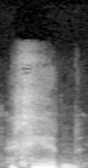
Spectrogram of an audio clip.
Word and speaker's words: Ayin: Ayin, which is sometimes, I know I'm not pronouncing that properly, it's more of a guttural sound, Ayin, which is sometimes described as having two eyes that connect to a common optic nerve that leads to the brain.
